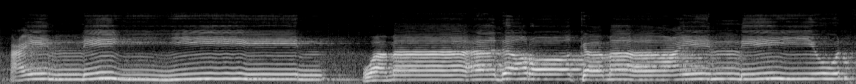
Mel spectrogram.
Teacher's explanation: Huruf ya bukan huruf syiddah huruf rakhawah. Dia kena bergerak walaupun ada sabdu lam tawasut dia bergerak juga.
